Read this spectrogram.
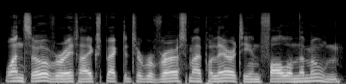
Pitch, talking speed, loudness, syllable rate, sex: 135 Hz, 240 wpm, -16 LUFS, 6.5 syllables/s, male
